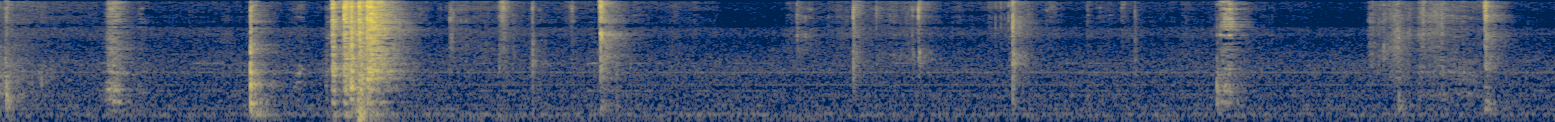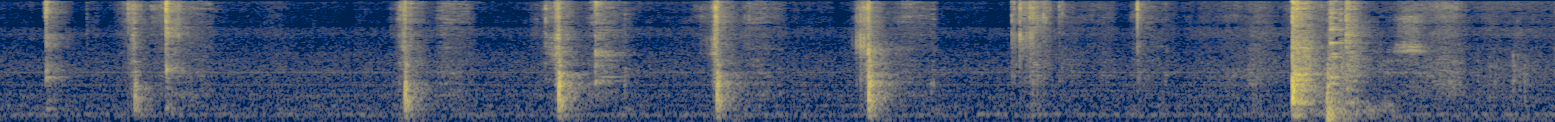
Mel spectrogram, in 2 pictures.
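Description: A knife chops peppers on a cutting board, with sharp, irregular close taps spread across the stretch, a few louder clacks standing out against a quiet room.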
